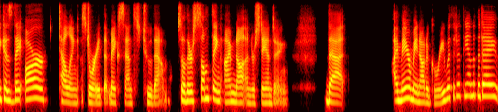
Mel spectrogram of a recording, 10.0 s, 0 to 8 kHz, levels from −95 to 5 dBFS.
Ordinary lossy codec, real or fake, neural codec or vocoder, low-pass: Opus, 64 kbps; fake; codec, 16 kHz, 0.9 kbps, LongCat-Audio-Codec; 7.2 kHz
